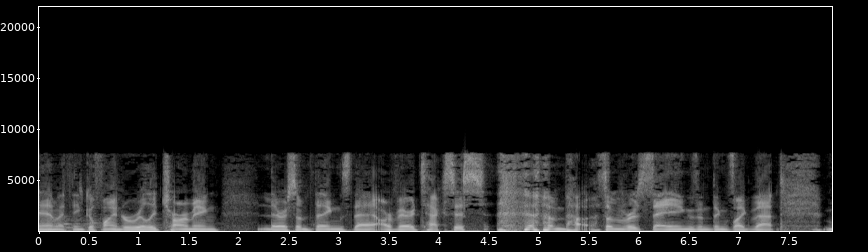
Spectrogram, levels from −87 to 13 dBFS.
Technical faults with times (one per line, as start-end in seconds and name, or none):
0.00-7.93 low-delay AAC compression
